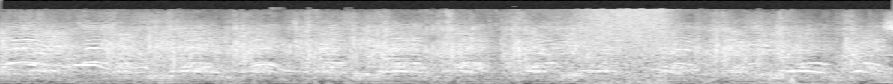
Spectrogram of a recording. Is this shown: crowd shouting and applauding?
yes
